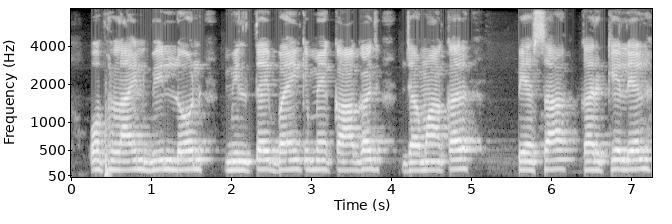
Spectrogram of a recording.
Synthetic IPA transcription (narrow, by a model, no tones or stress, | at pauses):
oːpʰlaːɪnbʱilloːnmɪlt̪əbə̃ɪkmẽkaːɡəd͡ʒd͡ʒəmakəɾ | pɛːsakəɾkeleːl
